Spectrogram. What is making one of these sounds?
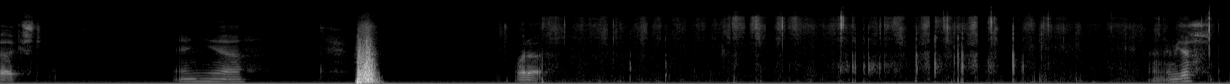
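A young man speaks close to a microphone in short bursts.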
